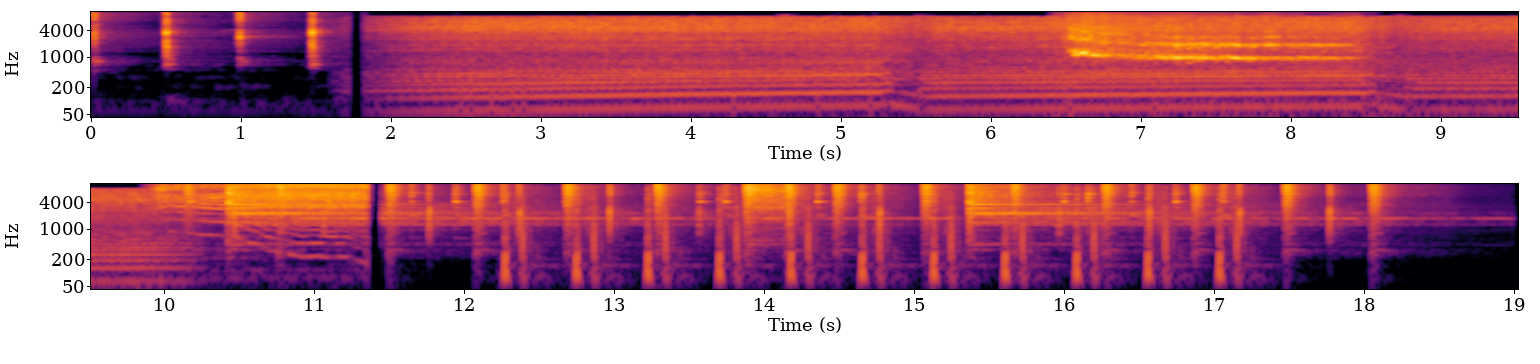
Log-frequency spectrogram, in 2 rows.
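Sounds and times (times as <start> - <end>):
car engine running: 1.9 - 10.0
tyre squeal: 6.5 - 8.6, 10.0 - 11.4.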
